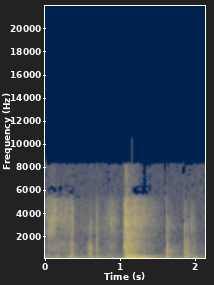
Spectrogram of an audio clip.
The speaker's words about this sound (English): Just a minute, I'll get the door here.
